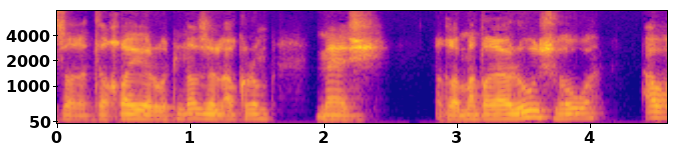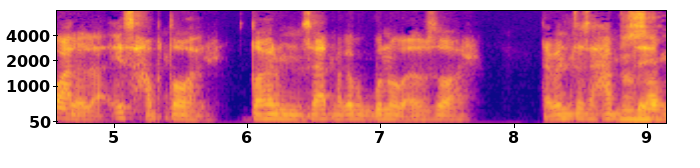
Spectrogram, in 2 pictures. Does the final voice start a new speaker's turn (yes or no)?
no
